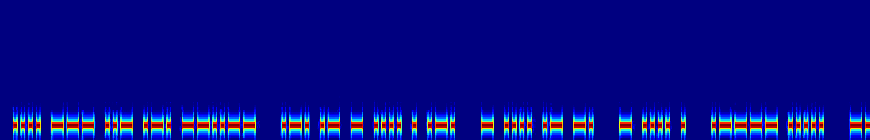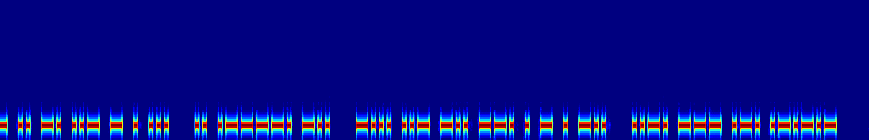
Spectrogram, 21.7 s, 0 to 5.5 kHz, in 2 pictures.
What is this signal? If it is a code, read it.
Morse code, heard as a keyed tone, about 25 wpm, 600 Hz. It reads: HOUR, RATHER THAN THE 15 MINUTES I'D BUDGETED FOR.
